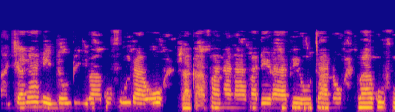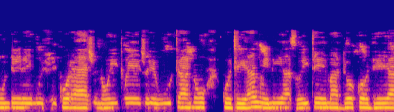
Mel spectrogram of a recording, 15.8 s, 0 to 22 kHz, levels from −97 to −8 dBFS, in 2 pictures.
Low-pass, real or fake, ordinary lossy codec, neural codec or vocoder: 7.2 kHz; real; AAC, 32 kbps; none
